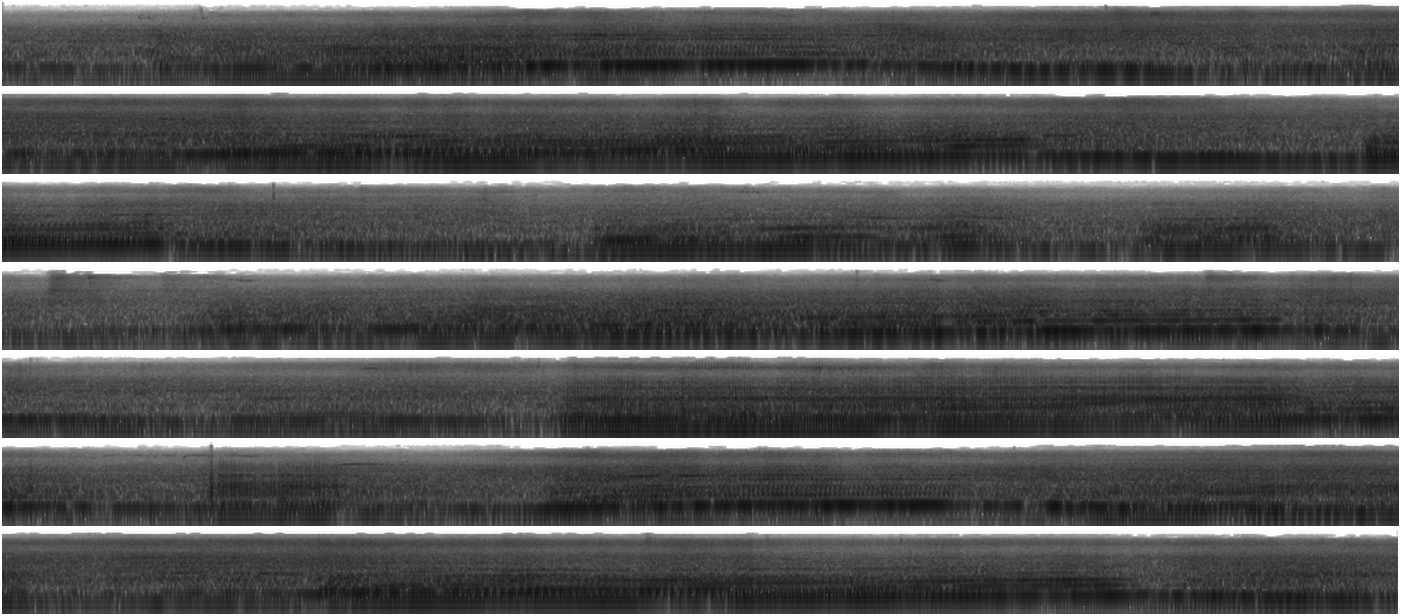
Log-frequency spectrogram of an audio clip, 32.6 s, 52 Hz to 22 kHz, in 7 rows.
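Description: Peugeot 106 hatchback engines revving hard and easing off over and over through slalom turns. The pitch climbs and drops every two or three seconds, with sharper falls where the driver lifts or changes gear.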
